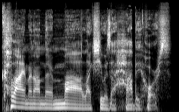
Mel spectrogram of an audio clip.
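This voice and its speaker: An actor playing a roguish, teasing baron in an audiobook, with a lilting voice and a folksy way of talking. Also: male voice, fairly low pitch, moderate pace, dry recording, studio quality, lightly acted. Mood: wry, fond. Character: roguish, teasing common-born baron, broad-shouldered grown man. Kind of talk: full-cast audiobook character acting.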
